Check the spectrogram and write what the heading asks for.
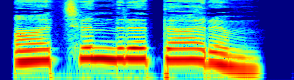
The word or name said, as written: ಆಚಂದ್ರತಾರಂ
